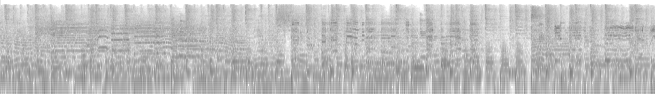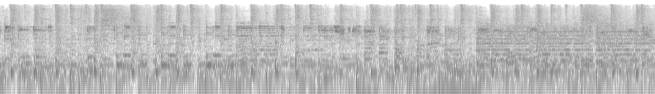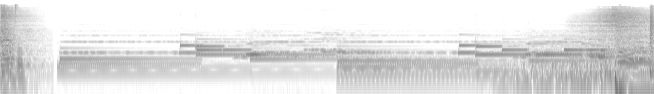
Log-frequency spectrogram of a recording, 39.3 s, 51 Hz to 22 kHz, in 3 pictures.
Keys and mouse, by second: 0.1 click, 1.2-2.4 drag, 3.7 shift+middle click, 4.9 click, 5.4-6.9 drag, 7.4 shift+middle click, 7.8 middle click, 8.4 shift+middle click, 8.9 shift+middle click, 9.5 shift+middle click, 11.5 shift+middle click, 12.1 shift+middle click, 13.3 shift+middle click, 15.1 m, 16.9 shift+middle click, 18.0 2, 18.6 click, 20.6 f, 21.1 middle click, 21.9 click, 22.4 middle click, 22.8 middle click, 23.3 shift+f, 23.3 middle click, 23.6 middle click, 24.2 shift+f, 24.3 middle click, 25.5-26.8 typing, 27.8 shift+middle click, 28.3 1, 28.9 Tab, 29.5 shift+middle click, 30.0 middle click, 30.5 ctrl+s, 35.8 shift+middle click, 36.0 Tab, 36.7 shift+middle click, 37.6 shift+middle click, 38.4 shift+middle click.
